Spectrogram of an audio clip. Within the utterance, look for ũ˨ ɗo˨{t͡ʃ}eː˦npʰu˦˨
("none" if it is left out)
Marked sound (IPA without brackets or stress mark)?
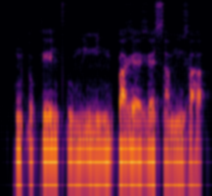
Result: k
